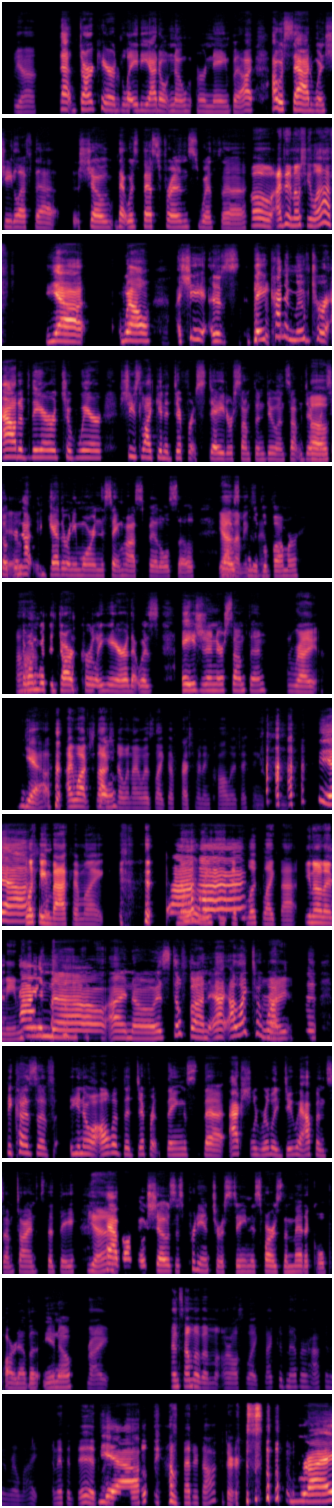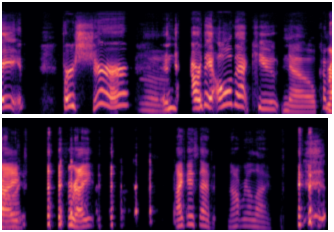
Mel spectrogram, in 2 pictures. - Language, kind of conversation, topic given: English, unstructured, How does revisiting old memories change our current feelings?
- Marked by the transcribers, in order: chuckle; chuckle; chuckle; laugh; laughing while speaking: "Yeah"; tapping; chuckle; stressed: "Uh-huh"; other background noise; chuckle; laugh; sigh; chuckle; laugh; chuckle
